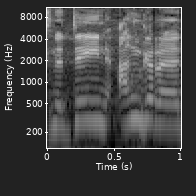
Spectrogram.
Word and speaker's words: Nadine Angerer: outstanding goalkeeper for the Roar, and that is Nadine Angerer. Did I pronounce that well enough?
